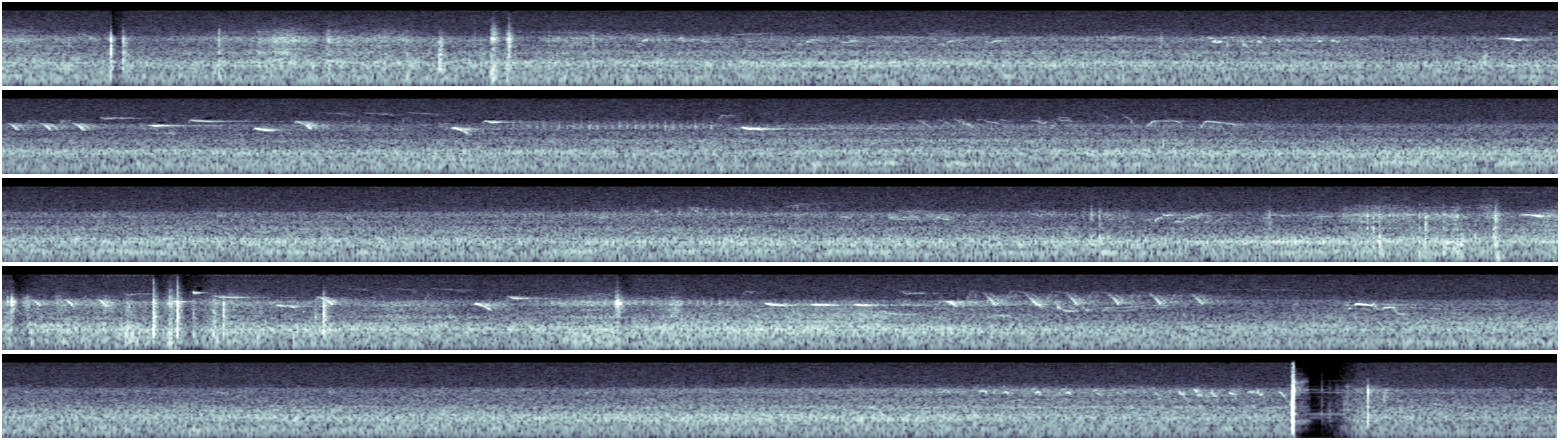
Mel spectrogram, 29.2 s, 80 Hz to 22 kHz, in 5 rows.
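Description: Steady buzzing hiss with small birds chirping at intervals, then near the end a single sharp crack: the shot of a Weihrauch HW100 pre-charged pneumatic air rifle.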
